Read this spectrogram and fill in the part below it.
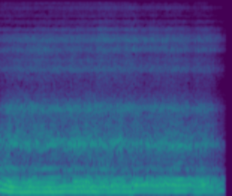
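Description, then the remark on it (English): A loud snore rattles through one long, drawn-out breath, deep and rasping, filling the whole moment before cutting off abruptly. “How come if someone's snoring so loudly that everyone else in the house is awake, that the snoring doesn't wake up the snorer?”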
